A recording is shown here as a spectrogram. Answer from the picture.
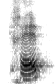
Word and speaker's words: crêpes: Je mange crêpes avec sirop. Don't pronounce the P.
